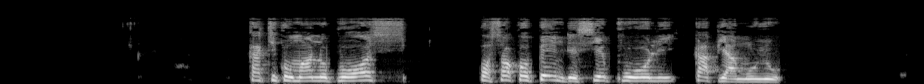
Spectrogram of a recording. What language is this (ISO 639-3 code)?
yav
